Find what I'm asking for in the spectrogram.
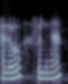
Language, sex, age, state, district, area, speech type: Tamil, female, 18-30, Tamil Nadu, Mayiladuthurai, urban, conversation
